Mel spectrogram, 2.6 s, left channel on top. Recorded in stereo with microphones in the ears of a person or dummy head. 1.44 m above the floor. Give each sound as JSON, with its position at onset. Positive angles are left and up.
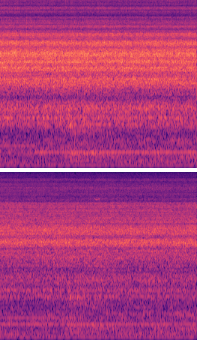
{"t": 0.0, "sound": "running water", "side_deg": 30, "distance_m": 7.5}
